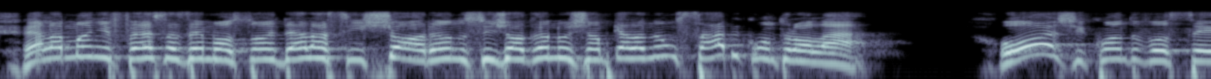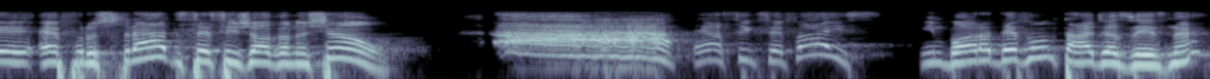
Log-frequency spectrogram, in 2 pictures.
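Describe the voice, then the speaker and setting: Brief: woman pastor, animated sermon, high voice, dull lo-fi recording. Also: brisk. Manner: animated, rhetorical, questions the congregation.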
